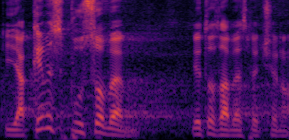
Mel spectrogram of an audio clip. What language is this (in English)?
Czech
